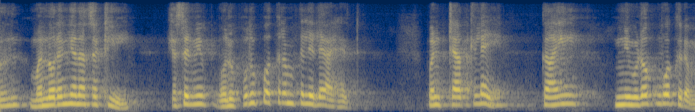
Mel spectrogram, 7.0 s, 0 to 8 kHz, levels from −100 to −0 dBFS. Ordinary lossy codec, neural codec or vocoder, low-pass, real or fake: none; codec, 16 kHz in and 24 kHz out, 0.8 kbps, FocalCodec, streaming, 65536 codes; 7.2 kHz; fake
